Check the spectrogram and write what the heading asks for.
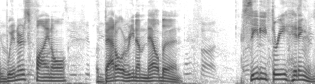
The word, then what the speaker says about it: Melbourne: Now, I actually have two matches and uh this they both happened at Battle Arena Melbourne. I think that's how you say it. It's not Melbourne, it's Melbourne.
